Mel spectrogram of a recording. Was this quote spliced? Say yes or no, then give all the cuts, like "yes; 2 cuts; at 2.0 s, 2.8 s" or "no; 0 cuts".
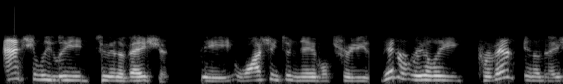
yes; 2 cuts; at 1.9 s, 3.7 s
